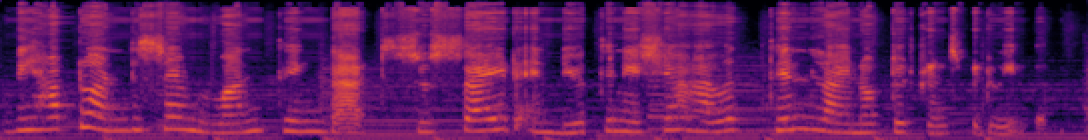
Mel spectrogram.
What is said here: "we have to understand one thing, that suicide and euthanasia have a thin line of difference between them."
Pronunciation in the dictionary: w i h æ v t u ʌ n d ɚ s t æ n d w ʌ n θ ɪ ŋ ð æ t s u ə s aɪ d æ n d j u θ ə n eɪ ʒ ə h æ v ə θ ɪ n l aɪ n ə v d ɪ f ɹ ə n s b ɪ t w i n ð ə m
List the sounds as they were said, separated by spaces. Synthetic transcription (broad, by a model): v i h æ v t u ʌ n d ɚ s t æ n d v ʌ n t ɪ ŋ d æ t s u s aɪ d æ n d j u t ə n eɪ ʃ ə h æ v ə t ɪ n l aɪ n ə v d ɪ f ɹ ə n s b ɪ t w i n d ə m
